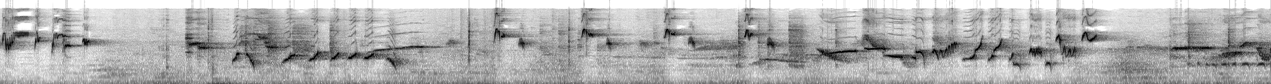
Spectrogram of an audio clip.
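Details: White-rumped shama (murai batu) lure song meant to make a listless bird more combative: rich run of rapid whistled and slurred notes, rising and falling, delivered in dense bursts with brief pauses.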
